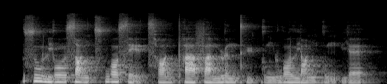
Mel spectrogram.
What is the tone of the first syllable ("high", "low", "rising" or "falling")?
falling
